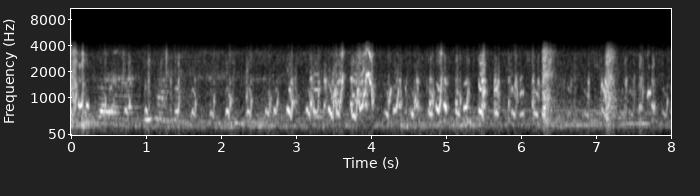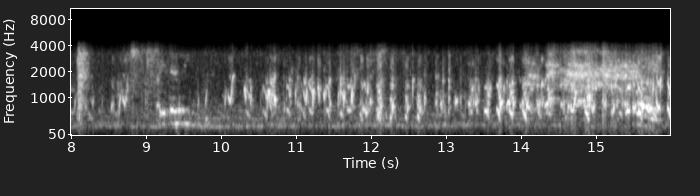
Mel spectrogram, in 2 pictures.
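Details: Three pet guinea pigs, Mayumi, Archie and Miyuki, noisy during their weekly floor time: dense busy chatter of short squeaks and chirps at a steady patter, louder bursts near the end.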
